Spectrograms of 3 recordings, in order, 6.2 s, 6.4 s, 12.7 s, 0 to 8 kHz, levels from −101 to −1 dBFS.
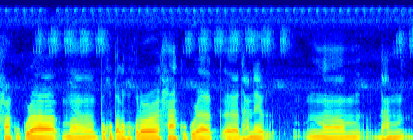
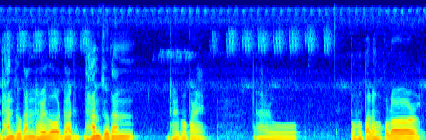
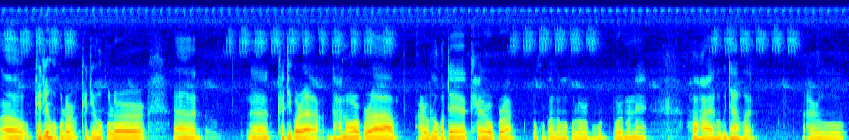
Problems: constant background noise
